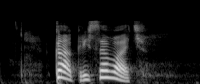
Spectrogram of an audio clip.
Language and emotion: Russian, positive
